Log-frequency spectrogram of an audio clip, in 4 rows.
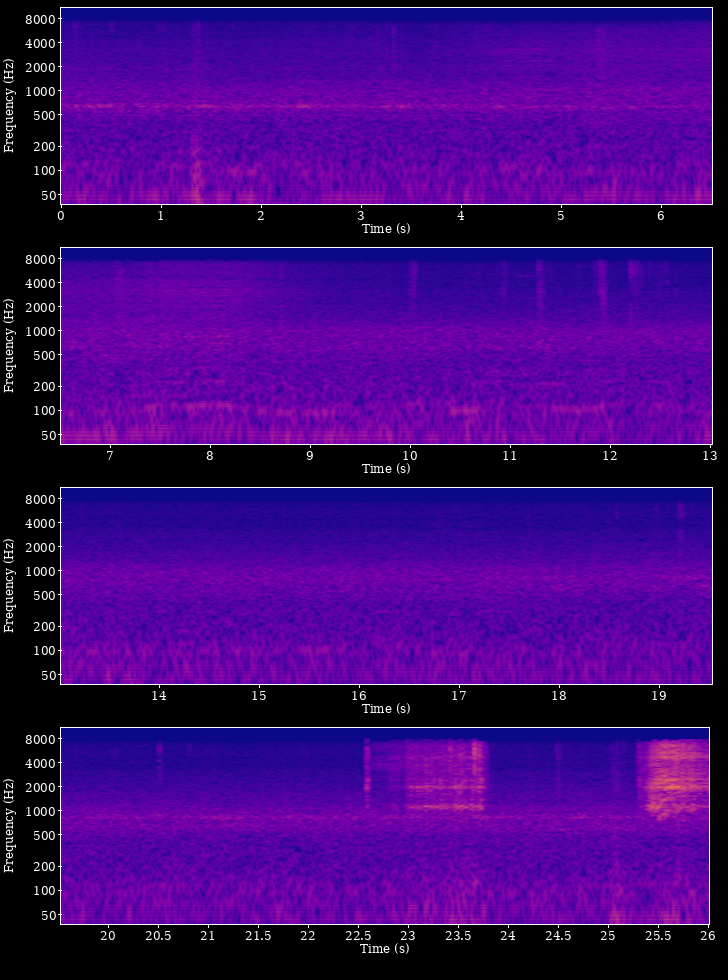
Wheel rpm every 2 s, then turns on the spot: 0, 0, 0, 0, 0, 0, 0, 0, 0, 0, 0, 20, 10.
22-24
